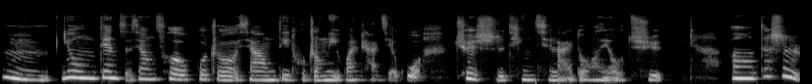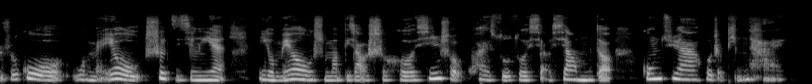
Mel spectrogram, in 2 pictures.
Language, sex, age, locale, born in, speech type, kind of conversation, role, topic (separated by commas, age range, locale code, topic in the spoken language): Chinese, female, 30-34, zh-CN, China, read, expert-assistant, asker, 想更好地发现身边的动植物，有哪些有趣又实用的小技巧可以尝试？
